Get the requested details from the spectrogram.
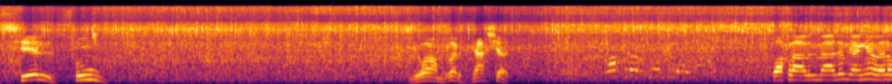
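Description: Heavy rain pours steadily onto wet ground outdoors.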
